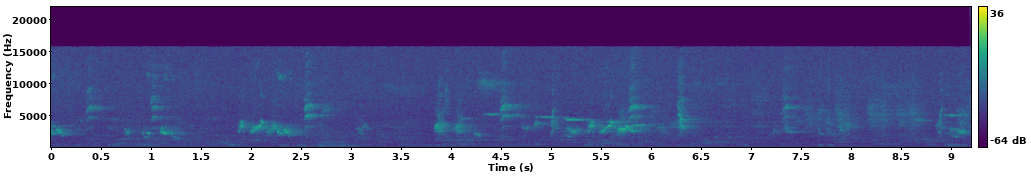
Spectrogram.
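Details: Red-whiskered bulbuls heard while trapping on 31 October 2016, repeated lively whistled phrases with quick chirpy notes, several bursts every couple of seconds against low constant background noise.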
